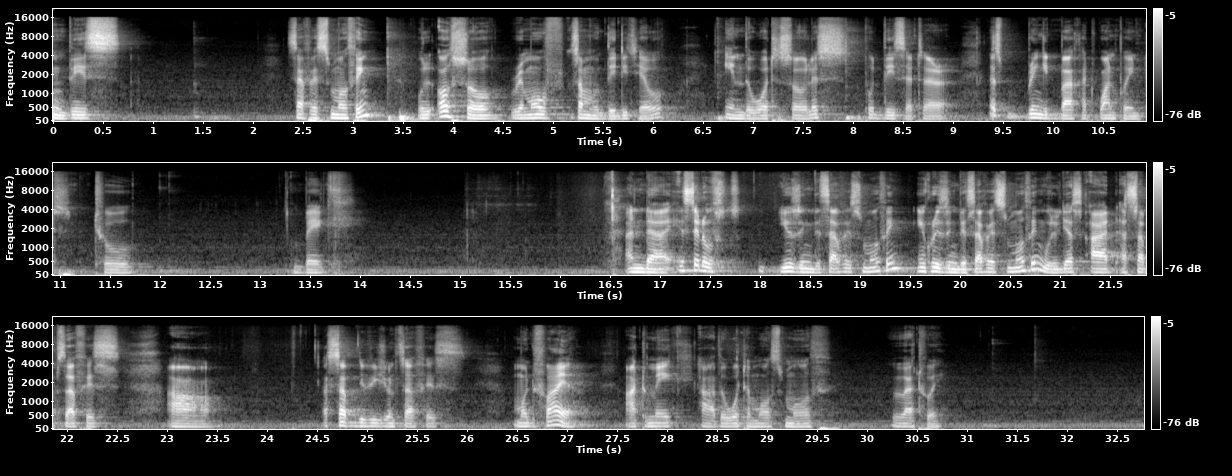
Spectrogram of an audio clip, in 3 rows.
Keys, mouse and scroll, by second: 3.1-3.5 scroll down 1, 3.5 Escape, 14.3 click, 31.3-32.7 right drag.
